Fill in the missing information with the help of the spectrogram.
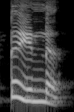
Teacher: நாவின் நுனி அன்னத்தின் நுனியை பொருந்துவதால் பிறக்கும் எழுத்து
